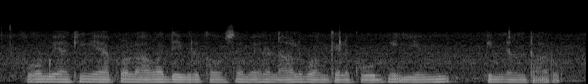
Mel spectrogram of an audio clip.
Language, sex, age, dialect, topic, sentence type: Telugu, male, 18-24, Telangana, banking, statement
